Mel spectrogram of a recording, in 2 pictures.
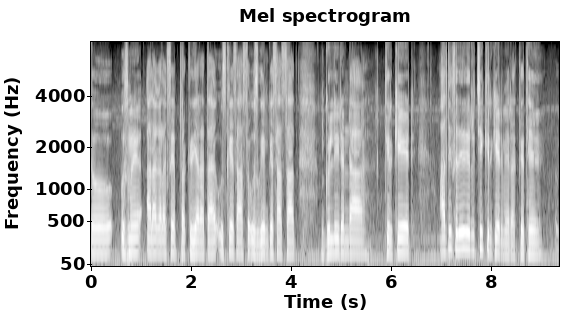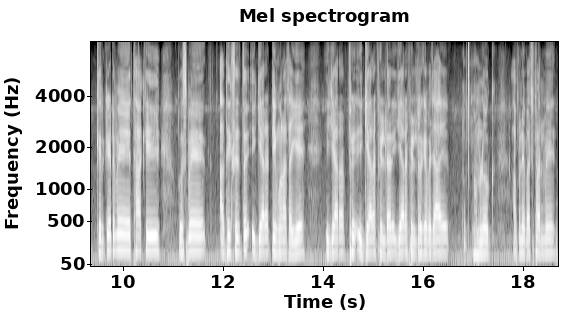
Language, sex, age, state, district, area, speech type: Hindi, male, 30-45, Uttar Pradesh, Bhadohi, rural, spontaneous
